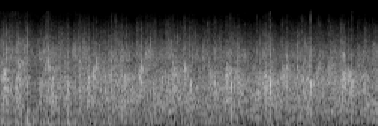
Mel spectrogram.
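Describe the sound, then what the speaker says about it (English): A crowd claps steadily and loudly, a dense continuous applause with no voices. "I would ask that we give a round of applause for all of our sponsors."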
